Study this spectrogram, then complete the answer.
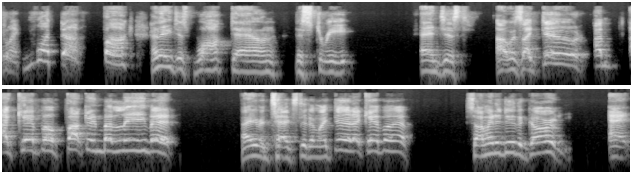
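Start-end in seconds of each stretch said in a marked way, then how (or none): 0.2-1.6 high, drawn-out astonished cry; high-pitched incredulous outburst; stunned disbelief. Retold or imitated. Retold stunned reaction to offer. 6.7-10.0 high-pitched, thrilled disbelief; overjoyed, incredulous high voice; amazed disbelief. Retold or imitated. Retold disbelief at big offer. 12.0-12.9 high, giddy disbelief; excited high-pitched outburst; amazed disbelief. Retold or imitated. Retold excited text to friend.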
